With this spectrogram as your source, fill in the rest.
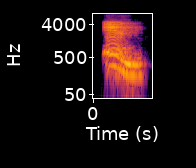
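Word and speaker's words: elles: And L. Again, LS is not pronounced.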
